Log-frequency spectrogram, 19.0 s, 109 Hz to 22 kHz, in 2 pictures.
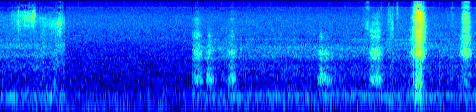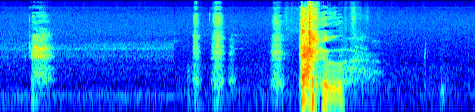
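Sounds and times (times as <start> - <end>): man sniffling and gasping: 13.4 - 14.3, 15.0 - 17.0.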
